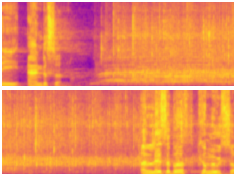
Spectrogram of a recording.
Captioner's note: all applauding and cheering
